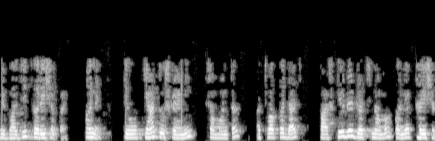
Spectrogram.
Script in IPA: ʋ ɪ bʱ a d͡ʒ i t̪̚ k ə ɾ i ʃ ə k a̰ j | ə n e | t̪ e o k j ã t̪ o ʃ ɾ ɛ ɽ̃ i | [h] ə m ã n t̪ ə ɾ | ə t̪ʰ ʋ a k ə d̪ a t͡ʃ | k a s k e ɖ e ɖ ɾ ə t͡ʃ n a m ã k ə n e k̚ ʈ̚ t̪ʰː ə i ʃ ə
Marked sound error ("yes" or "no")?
yes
